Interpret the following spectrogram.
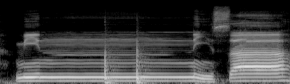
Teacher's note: huruf yang di sini ya Min Nisa begitu kemudian didengungkan jadi suaranya itu kita tahan ya kita panjangkan sejenak panjangnya dengungan atau panjangnya ghunah itu adalah dua harakat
